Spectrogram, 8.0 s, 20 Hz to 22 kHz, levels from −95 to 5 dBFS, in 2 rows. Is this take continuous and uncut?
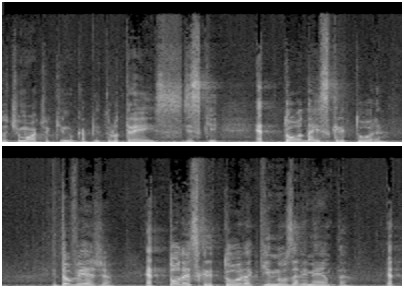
no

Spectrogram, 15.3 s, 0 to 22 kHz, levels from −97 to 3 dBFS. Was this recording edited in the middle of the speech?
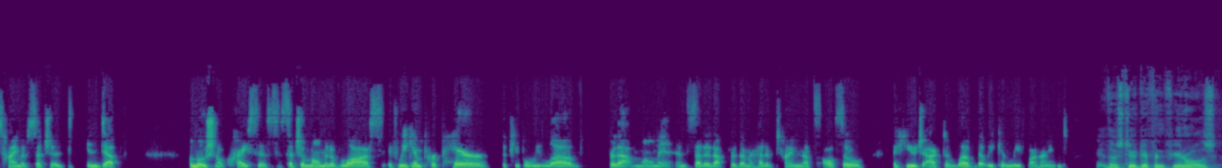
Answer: no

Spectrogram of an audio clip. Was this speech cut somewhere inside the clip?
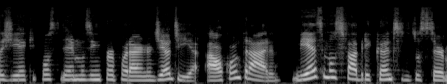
yes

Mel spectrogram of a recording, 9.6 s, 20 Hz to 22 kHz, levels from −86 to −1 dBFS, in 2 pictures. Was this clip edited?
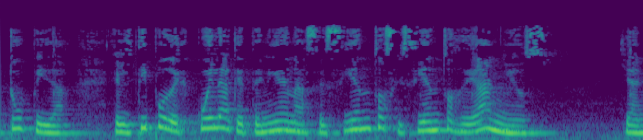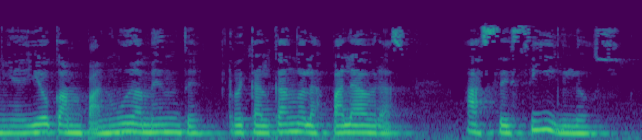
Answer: no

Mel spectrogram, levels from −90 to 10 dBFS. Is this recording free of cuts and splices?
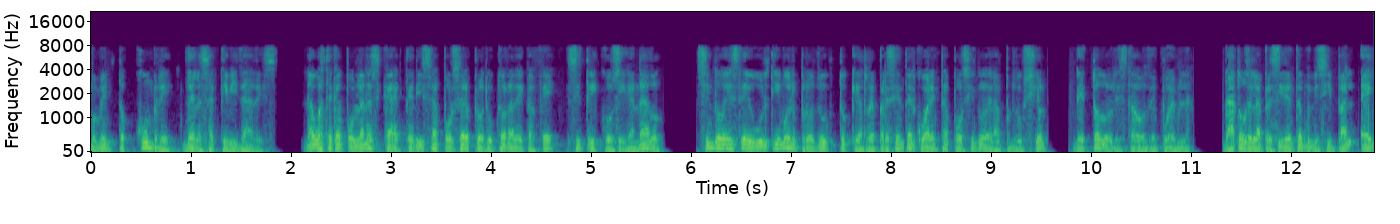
yes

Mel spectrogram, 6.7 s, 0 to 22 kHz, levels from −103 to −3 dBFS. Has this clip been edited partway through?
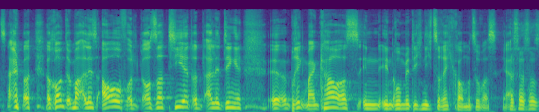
yes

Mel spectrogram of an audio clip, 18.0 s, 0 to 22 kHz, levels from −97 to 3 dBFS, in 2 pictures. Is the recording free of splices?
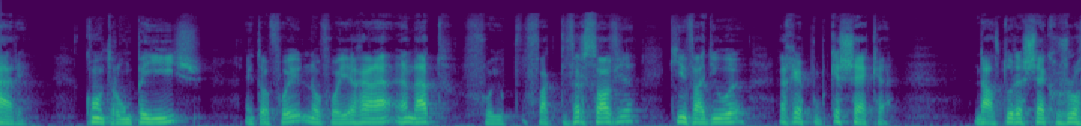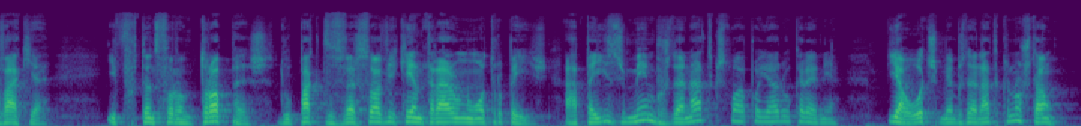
no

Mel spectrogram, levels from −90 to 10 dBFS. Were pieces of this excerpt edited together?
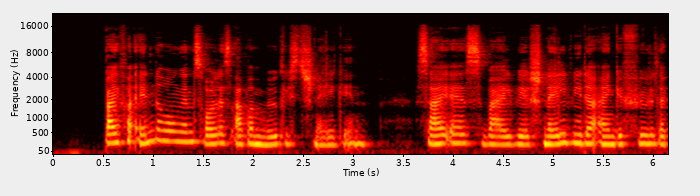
no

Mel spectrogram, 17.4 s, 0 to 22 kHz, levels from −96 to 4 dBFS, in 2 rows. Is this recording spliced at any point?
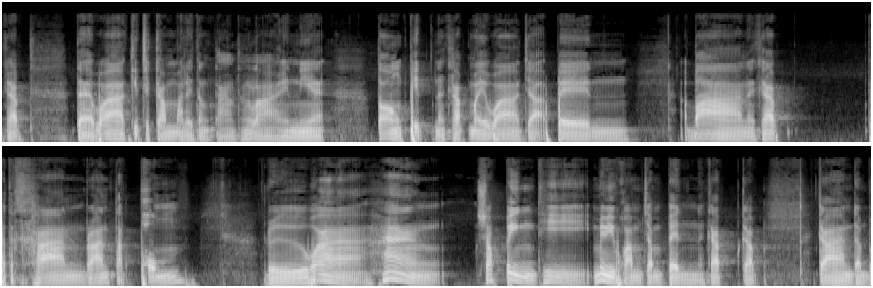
no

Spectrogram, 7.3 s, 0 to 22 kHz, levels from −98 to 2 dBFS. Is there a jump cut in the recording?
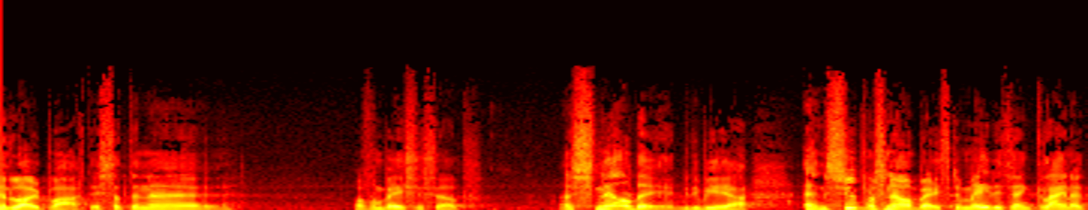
yes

